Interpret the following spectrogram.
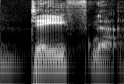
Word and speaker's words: Daphna: this name uh dave dafna her name is defna daphna oh i remember i think it's actually defna i remember it's pronounced d-a-e spelled d-a-p-h-n-a when dafna cardinal became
